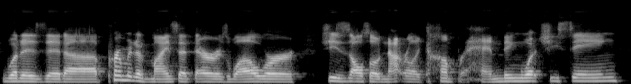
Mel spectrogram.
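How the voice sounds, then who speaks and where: A man's voice: medium pitch, fairly even intonation, moderate pace, a bit bright, clear, resonant tone. A man chatting in an informal, slangy way as a guest discussing a TV show. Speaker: guest co-reviewer. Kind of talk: casual chat, informal TV discussion.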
